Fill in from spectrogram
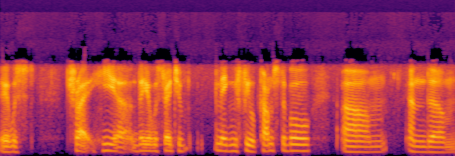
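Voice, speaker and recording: With a Spanish accent, a man talks at a moderate pace, his pitch fairly high and its variation ordinary. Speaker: rock singer. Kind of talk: interview. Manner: halting.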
